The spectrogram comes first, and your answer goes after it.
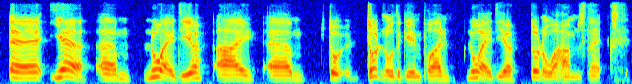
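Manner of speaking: imitating a baffled player, pitch climbing; dopey clueless player. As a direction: play a happily clueless rugby player. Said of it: "it's basically just him going".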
